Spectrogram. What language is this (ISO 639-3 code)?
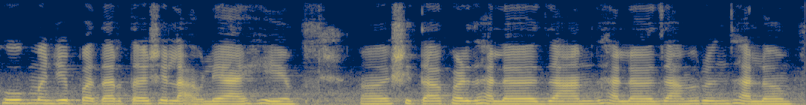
mar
